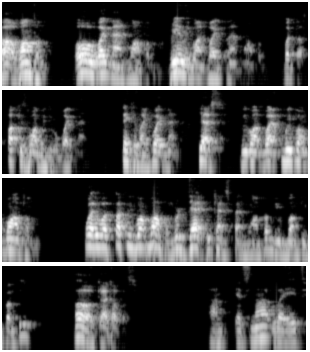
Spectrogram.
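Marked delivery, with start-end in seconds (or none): 0.0-14.2 deep, booming ghost voice.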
